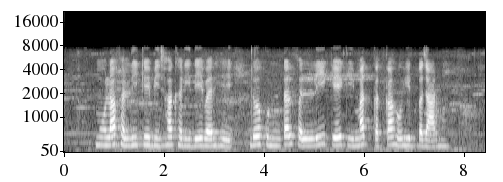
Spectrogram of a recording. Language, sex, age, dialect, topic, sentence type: Chhattisgarhi, female, 25-30, Central, agriculture, question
